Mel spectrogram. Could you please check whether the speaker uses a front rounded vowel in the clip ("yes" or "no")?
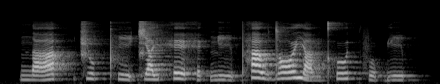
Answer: no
